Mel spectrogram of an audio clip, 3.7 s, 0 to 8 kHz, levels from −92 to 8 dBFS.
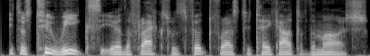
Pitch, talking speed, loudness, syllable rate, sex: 125 Hz, 275 wpm, -19 LUFS, 4.9 syllables/s, male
